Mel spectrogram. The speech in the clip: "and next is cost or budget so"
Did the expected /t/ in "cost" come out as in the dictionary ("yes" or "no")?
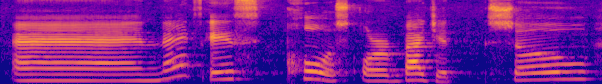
no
